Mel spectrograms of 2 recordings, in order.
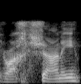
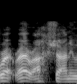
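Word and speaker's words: Rakhshani: He's Iranian, so it's more like Rakshani, but still Rat Rakshani would be more of the American pronunciation.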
